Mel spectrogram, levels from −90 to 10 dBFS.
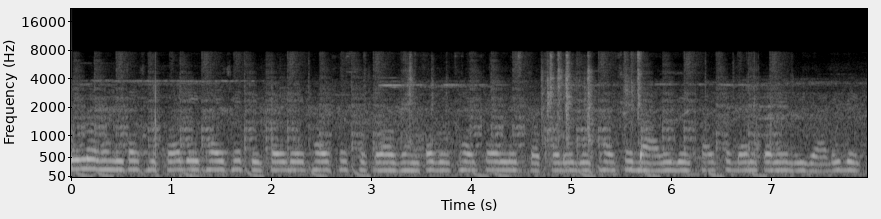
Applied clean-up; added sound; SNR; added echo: none; Keys jangling + Drum kit; 10 dB; none.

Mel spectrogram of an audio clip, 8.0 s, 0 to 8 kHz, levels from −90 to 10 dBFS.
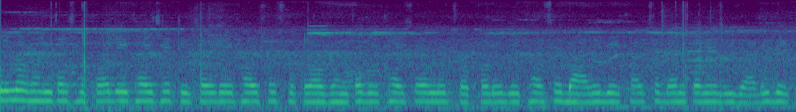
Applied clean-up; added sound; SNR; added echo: none; none; none; none.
